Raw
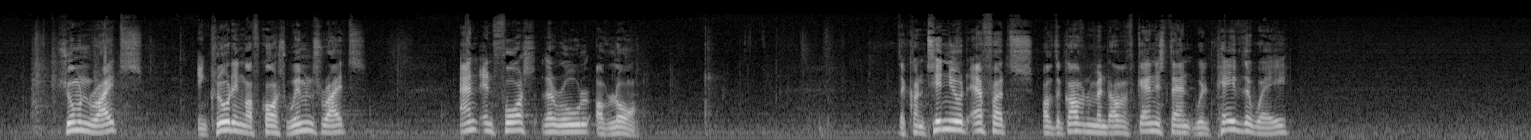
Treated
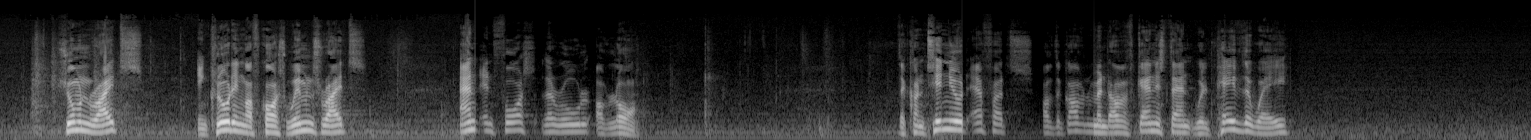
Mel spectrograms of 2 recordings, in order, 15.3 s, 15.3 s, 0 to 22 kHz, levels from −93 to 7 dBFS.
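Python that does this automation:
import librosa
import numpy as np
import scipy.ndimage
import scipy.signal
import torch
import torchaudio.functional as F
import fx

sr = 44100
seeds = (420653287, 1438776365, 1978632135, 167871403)

y = fx.gain(x, sr, db=fx.steps((0.0, 1.0), (4.75, -11.0), (6.19, -3.5), (9.62, -15.0), (10.94, -4.0)))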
